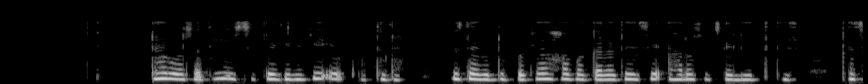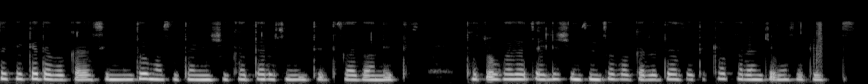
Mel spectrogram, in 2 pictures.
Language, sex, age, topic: Gamo, female, 18-24, government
